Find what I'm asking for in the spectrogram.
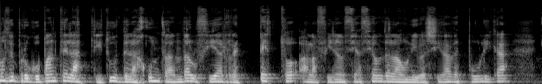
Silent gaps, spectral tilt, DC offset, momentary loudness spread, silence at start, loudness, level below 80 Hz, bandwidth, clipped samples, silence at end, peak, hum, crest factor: none; -7 dB/octave; under 0.1%; 6 LU; 0 s; -18 LUFS; -46 dBFS; 16 kHz; under 0.1%; 0.1 s; -2 dBFS; none; 16 dB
